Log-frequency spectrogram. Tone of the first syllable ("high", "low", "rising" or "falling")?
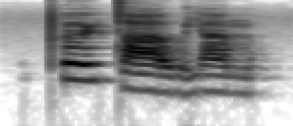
high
